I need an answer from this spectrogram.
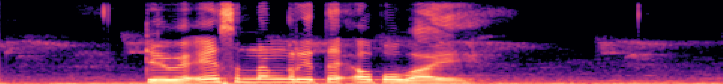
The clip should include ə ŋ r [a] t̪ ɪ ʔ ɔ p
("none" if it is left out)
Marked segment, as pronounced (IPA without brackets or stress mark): i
